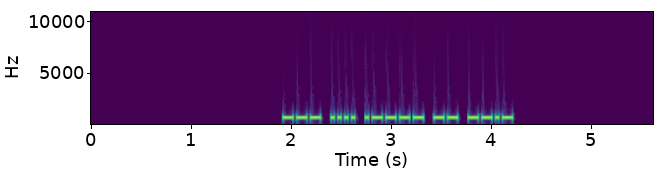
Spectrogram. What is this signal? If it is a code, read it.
Morse code, heard as a keyed tone, about 36 wpm, 700 Hz. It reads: OH1MQ
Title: DXCC-100 Call Signs - 5 Characters - 35wpm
